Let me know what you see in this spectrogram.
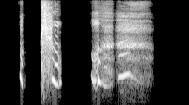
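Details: A voiced sneeze from the video game character Sucrose (Genshin Impact): a sharp intake, then a drawn-out "ah-choo"; a voice-acted sneeze.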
